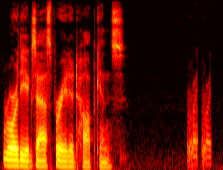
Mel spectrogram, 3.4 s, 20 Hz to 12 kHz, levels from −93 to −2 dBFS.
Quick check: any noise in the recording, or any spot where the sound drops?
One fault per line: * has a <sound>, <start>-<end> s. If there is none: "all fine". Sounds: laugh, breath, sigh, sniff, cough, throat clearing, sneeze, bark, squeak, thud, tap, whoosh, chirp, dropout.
* has a laugh, 2.8-3.2 s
